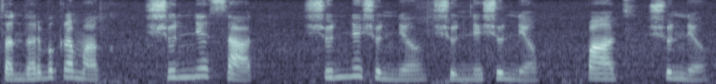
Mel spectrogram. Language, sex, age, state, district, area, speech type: Goan Konkani, female, 30-45, Goa, Salcete, urban, read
